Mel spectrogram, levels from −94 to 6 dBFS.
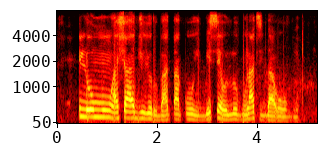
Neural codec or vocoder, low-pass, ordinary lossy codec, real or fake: none; 7.2 kHz; Opus, 16 kbps; real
